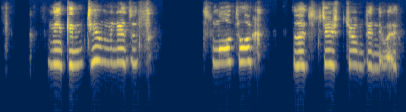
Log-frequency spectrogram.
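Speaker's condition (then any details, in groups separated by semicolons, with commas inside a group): Cerebral palsy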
